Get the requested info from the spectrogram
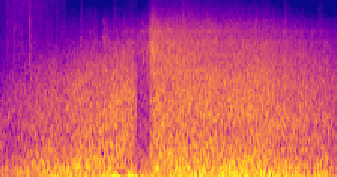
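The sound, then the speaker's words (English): A lightning strike: a sharp, crackling burst snaps out about a second in, set within a loud, continuous roaring rumble that stays steady until the end. “There was a massive flash as the lightning bolt struck.”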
